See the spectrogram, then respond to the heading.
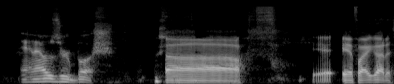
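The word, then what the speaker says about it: Anheuser-Busch: uh Budweiser sure why not um um it's pronounced anhauser Bush uh yeah if I gotta say that I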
